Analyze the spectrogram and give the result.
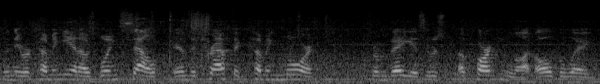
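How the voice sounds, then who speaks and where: A woman's voice: medium pitch, fairly even intonation, brisk. Woman, casual chatty aside, mid-range voice, noticeable background noise. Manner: chatty, chimes in with her own account. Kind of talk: casual chat.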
